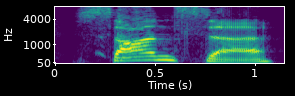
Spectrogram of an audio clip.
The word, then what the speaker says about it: Sansa: Sansa, without the Midwest A.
